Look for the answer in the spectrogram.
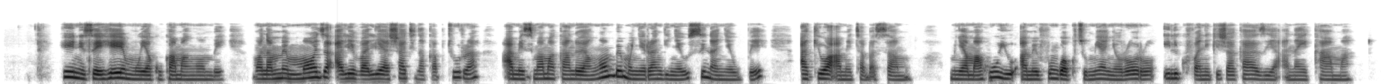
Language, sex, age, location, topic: Swahili, female, 18-24, Kisumu, agriculture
